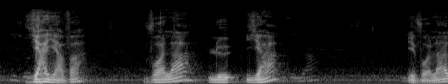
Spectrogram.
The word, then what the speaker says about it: Yahvah: Et donc c'est bien la vraie prononciation de son nom, Yayava.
